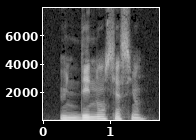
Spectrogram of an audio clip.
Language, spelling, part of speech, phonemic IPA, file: French, dénonciation, noun, /de.nɔ̃.sja.sjɔ̃/, Fr-dénonciation.ogg
- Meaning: denunciation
